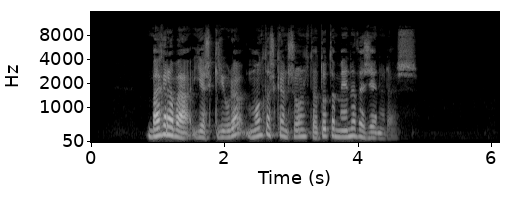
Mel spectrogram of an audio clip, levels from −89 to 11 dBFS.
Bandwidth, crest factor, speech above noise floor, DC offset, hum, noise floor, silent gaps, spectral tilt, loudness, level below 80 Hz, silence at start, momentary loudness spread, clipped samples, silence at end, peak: 11 kHz; 20 dB; 53 dB; under 0.1%; none; -81 dBFS; none; -5 dB/octave; -28 LUFS; -82 dBFS; 0.85 s; 17 LU; under 0.1%; 1.3 s; -10 dBFS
